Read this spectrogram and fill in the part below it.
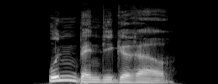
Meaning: inflection of unbändig: 1. strong/mixed nominative masculine singular comparative degree 2. strong genitive/dative feminine singular comparative degree 3. strong genitive plural comparative degree
- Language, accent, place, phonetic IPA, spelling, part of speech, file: German, Germany, Berlin, [ˈʊnˌbɛndɪɡəʁɐ], unbändigerer, adjective, De-unbändigerer.ogg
